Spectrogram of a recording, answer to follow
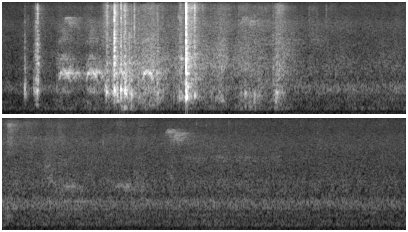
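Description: A few faint clicks and rough, scratchy sounds in the first three seconds, the sharpest click a little under two seconds in, then near silence.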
